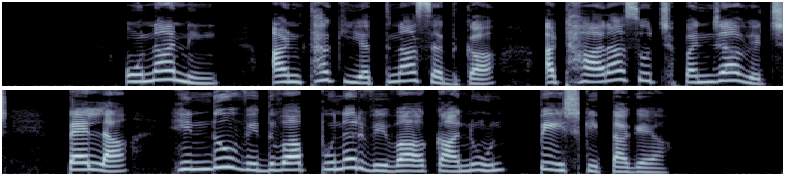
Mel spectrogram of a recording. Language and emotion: Punjabi, neutral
